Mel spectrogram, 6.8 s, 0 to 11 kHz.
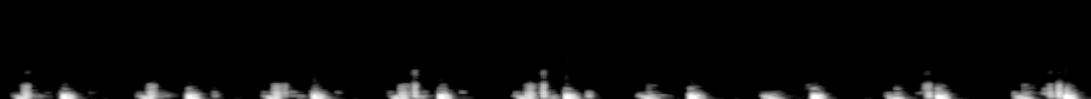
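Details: Own heartbeat recorded with an esophageal stethoscope resting in the esophagus near the heart, with EKG: clear, regular paired lub-dub at about 77 beats a minute; normal heart sounds.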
